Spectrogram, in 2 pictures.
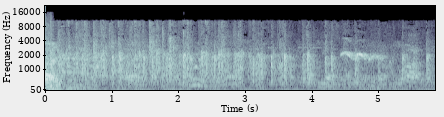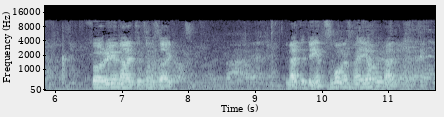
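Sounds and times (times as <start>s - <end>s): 
speech: 0.0s - 0.4s, 6.6s - 7.9s, 9.5s - 11.7s
audience applause: 0.0s - 6.3s
laughter: 11.0s - 11.7s.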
